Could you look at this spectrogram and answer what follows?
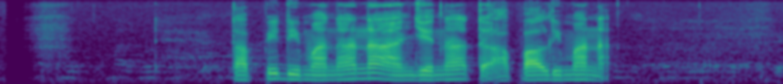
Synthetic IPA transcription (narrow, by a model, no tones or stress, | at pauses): t̪apidimananaːɲd͡ʒenat̪ə̰ʔa̰paldimana̰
